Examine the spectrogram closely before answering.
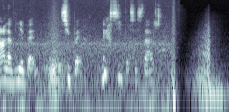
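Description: A middle-aged woman speaks cheerfully and close by.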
